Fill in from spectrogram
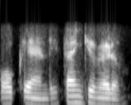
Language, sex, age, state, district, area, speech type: Telugu, male, 30-45, Telangana, Nizamabad, urban, conversation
